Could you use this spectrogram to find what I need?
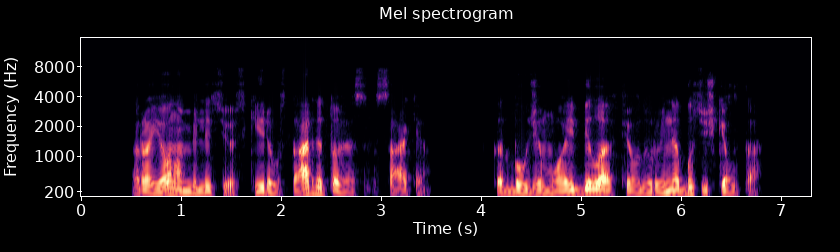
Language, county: Lithuanian, Kaunas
